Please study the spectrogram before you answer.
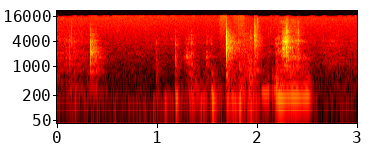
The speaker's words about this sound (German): Also können wir die Schublade mal aufziehen? Also, ja. Wenn ich hier mal einen Schlüssel mir hole. Also hier nicht, aber hier unten.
